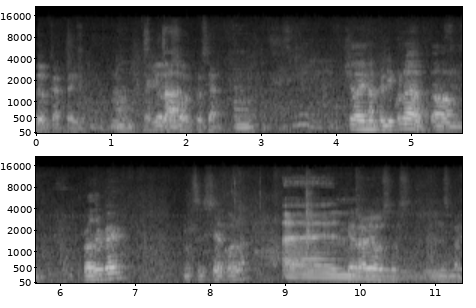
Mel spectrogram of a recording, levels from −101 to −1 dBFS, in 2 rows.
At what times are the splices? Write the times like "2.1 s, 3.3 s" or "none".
5.0 s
